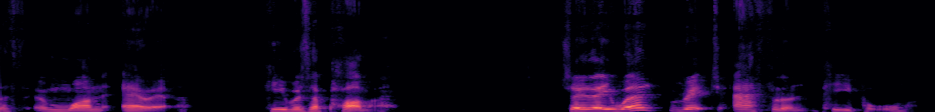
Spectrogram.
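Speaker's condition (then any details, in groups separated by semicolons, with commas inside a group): Multiple sclerosis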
